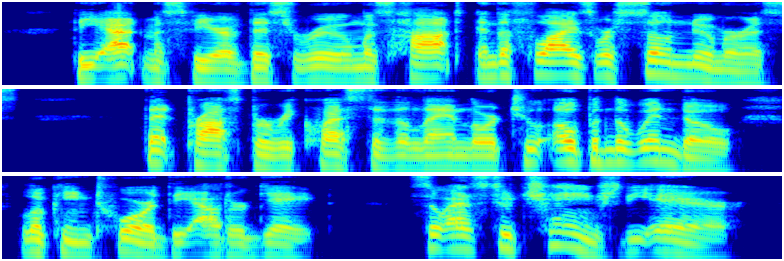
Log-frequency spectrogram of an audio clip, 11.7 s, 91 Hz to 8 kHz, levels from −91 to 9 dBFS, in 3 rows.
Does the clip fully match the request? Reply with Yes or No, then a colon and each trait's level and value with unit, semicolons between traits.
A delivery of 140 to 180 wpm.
Yes: average, 170 wpm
